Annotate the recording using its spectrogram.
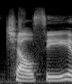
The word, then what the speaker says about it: Chelsey: uh, but my handle is Chelsey, and that's spelled with a Y, C H E L S E Y, CBS5.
